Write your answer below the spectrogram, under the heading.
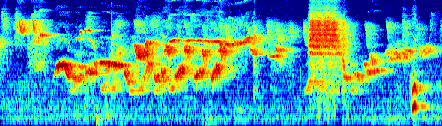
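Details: Aceh white-rumped shama pouring out a varied imitative song, stuttering repeated whistles and warbles, a harsh hissing burst around the fourth second, then fluid phrases closing on a low whistle.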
